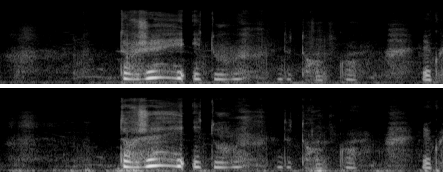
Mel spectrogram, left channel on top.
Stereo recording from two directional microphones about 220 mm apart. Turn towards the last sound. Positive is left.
turn(degrees=-5)  # may be behind; listen again after turning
